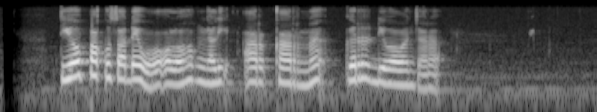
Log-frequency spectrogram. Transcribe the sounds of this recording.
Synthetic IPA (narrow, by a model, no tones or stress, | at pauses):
t̪iɔpakusadewɔːlɔɦɔk̚ɲaliʔarkarnakɨrdiwawaɲt͡ʃaɾa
